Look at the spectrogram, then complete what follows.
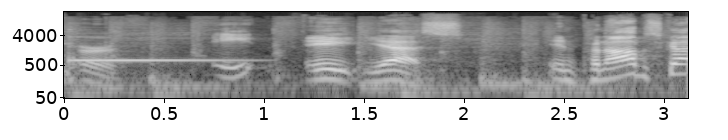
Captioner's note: bell dings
